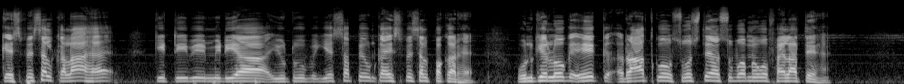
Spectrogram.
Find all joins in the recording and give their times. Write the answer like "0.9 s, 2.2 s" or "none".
none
